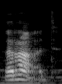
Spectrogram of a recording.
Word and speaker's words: rad: And the word that we will have it is rad. Rad. It means work, and it is like R in a red.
